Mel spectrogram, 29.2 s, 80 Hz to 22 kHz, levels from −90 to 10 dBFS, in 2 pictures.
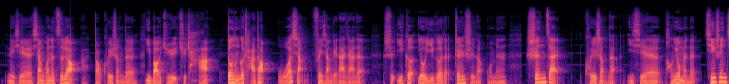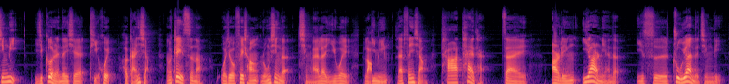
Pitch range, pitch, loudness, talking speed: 90-120 Hz, 100 Hz, -19 LUFS, 225 characters per minute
